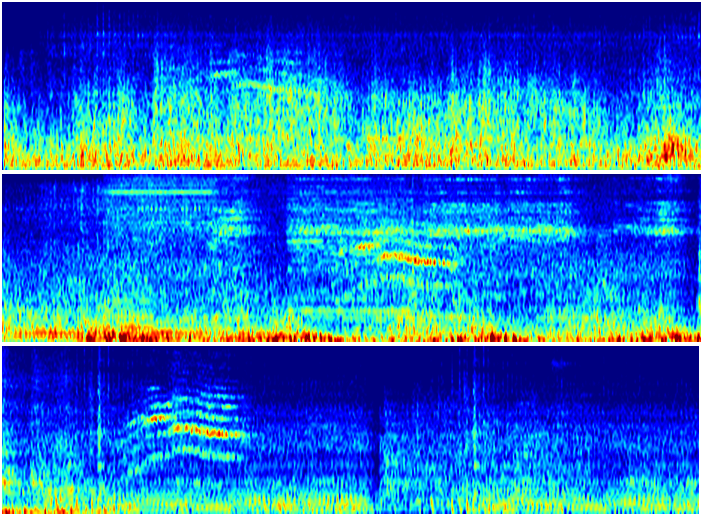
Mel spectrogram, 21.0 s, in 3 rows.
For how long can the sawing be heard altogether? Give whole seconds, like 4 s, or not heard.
7 s.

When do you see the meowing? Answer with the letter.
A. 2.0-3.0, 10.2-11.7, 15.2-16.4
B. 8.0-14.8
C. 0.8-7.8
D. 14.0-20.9
A.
